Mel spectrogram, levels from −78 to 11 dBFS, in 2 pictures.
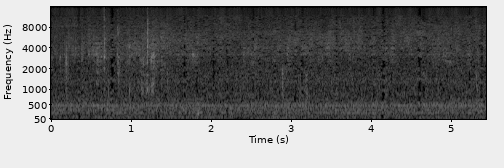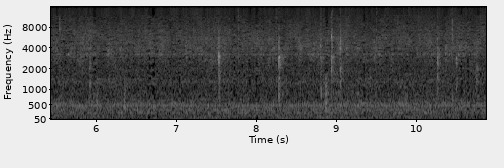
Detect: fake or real real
